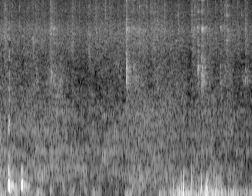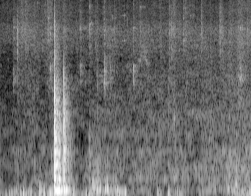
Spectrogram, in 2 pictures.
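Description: Handling noise of brush work with liquid cement on a cloth flower: two sharp knocks right at the start, then soft dabbing and rustling. A brief voice-like sound comes about six seconds in.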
